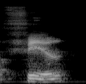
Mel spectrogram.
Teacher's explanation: If Ra comes with Sukun sign, and if before letter has a Kasra, at that time also we read Ra in light sound.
